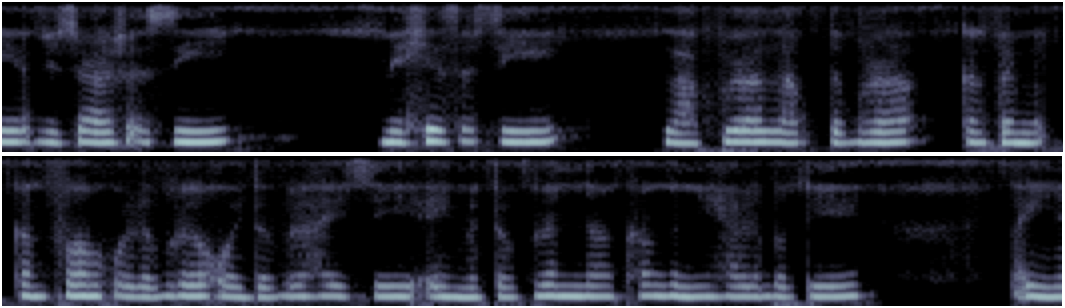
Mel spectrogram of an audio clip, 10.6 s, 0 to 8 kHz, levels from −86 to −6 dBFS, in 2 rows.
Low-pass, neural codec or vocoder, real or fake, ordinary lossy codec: 7.2 kHz; codec, 16 kHz in and 24 kHz out, 0.9 kbps, LongCat-Audio-Codec, four codebook decoder; fake; none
